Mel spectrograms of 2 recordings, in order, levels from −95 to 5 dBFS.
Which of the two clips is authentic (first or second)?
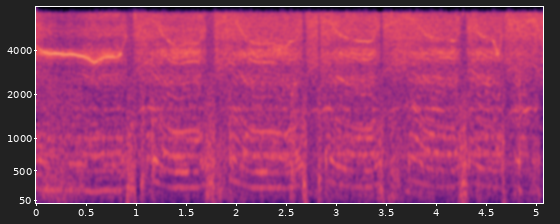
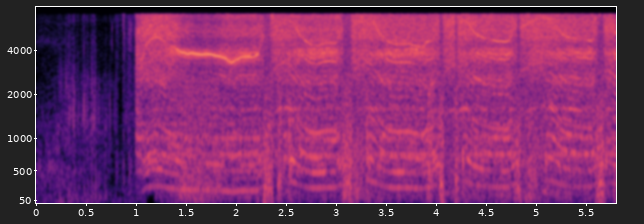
second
